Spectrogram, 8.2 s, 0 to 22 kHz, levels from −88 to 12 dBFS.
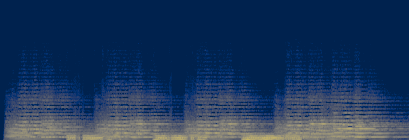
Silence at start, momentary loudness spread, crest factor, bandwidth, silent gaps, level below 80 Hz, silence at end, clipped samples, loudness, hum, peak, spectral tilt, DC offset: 0.1 s; 9 LU; 16 dB; 8 kHz; none; -30 dBFS; 0.05 s; under 0.1%; -21 LUFS; none; -4 dBFS; -7 dB/octave; under 0.1%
